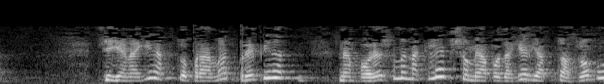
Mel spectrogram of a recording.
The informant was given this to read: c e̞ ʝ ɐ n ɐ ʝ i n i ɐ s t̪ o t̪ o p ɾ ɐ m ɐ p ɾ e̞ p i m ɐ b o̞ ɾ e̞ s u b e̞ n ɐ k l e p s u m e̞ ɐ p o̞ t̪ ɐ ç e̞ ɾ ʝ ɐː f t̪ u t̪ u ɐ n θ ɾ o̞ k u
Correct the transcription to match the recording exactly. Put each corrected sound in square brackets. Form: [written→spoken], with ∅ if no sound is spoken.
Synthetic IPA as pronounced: c e̞ ʝ ɐ n ɐ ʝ i n i ɐ [s→f] t̪ o t̪ o p ɾ ɐ m ɐ p ɾ e̞ p i [m→n] ɐ b o̞ ɾ e̞ s u [b→m] e̞ n ɐ k l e p s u m e̞ ɐ p o̞ t̪ ɐ ç e̞ ɾ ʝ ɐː f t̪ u t̪ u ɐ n θ ɾ o̞ [k→p] u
